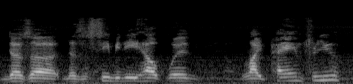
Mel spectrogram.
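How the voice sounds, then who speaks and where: Podcast host, man, somewhat higher register, loose sweary conversational delivery, light background noise. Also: normal speed, poor audio. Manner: loose, slangy, swearing street talk. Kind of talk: casual chat.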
